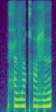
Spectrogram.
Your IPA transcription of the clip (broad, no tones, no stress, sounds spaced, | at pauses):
ħ ə v o qʰ ɒ ɮ ə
